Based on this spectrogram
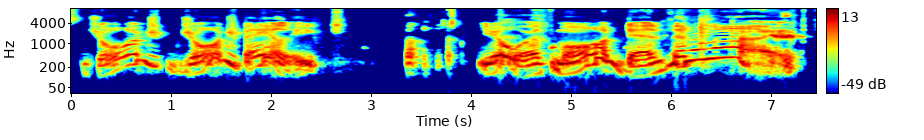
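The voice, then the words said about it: Sinister villain voice. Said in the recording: “That's evil. That is an evil voice.”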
